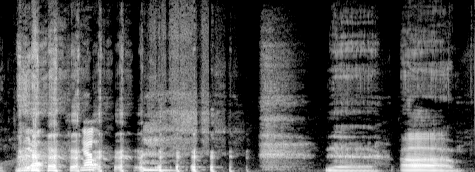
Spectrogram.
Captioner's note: laughing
